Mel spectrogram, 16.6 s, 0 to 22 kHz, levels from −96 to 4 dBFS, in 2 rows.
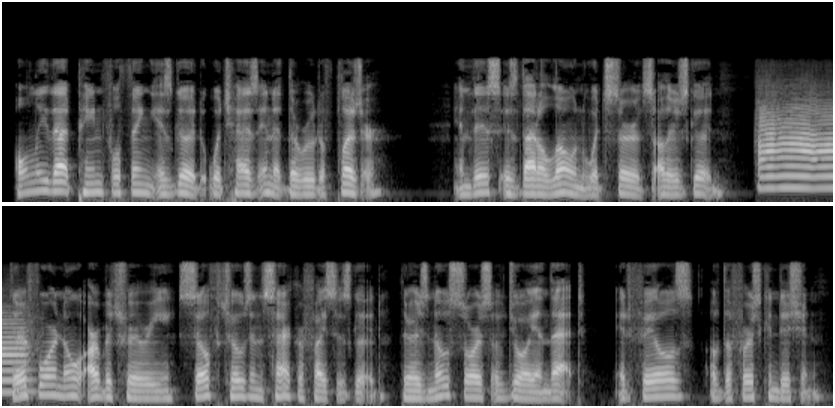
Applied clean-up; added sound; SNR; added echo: neural mask model DeepFilterNet 3.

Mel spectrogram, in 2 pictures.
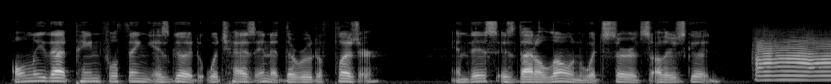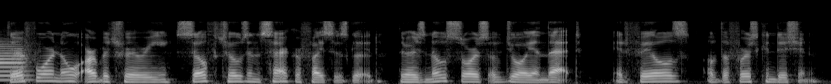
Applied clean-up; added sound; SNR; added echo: none; Trumpet; -1 dB; none.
